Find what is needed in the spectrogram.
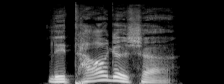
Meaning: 1. comparative degree of lethargisch 2. inflection of lethargisch: strong/mixed nominative masculine singular 3. inflection of lethargisch: strong genitive/dative feminine singular
- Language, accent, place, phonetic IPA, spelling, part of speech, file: German, Germany, Berlin, [leˈtaʁɡɪʃɐ], lethargischer, adjective, De-lethargischer.ogg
